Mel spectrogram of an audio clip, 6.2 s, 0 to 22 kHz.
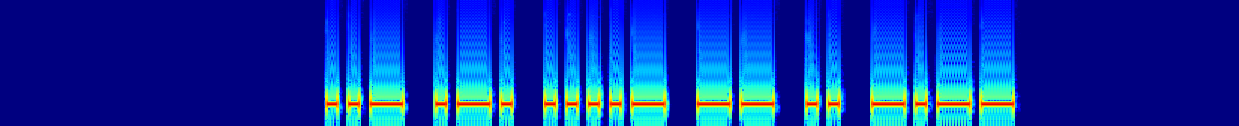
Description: Morse code, heard as a keyed tone, about 21 wpm, 700 Hz. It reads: UR4MIY
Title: DXCC-100 Call Signs - 6 Characters - 22wpm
